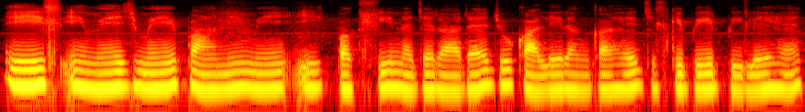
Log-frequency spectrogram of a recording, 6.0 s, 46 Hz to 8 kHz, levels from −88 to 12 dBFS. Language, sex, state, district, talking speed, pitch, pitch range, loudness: Hindi, male, Rajasthan, Jaipur, 200 wpm, 140 Hz, 135-150 Hz, -19 LUFS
